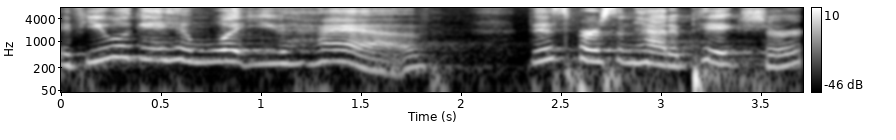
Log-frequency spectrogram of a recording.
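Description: This woman's voice is high and raised, projected outward. She speaks at a moderate pace. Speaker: church announcer. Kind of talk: church announcements. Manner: warm, friendly.

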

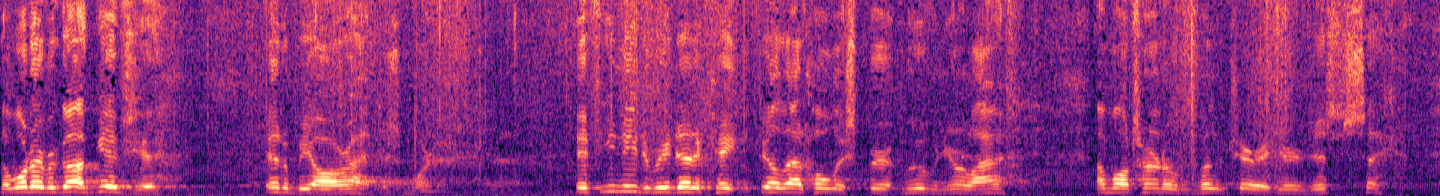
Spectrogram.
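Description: A high-pitched man with an American accent, very fast pace broken by long, frequent pauses, big swings in loudness, fairly even intonation and noticeable background noise. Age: 60s. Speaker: visiting preacher. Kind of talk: sermon.

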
